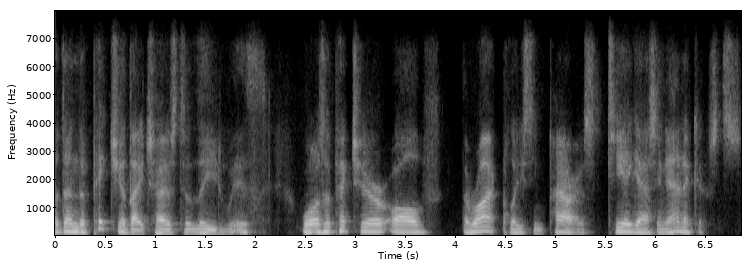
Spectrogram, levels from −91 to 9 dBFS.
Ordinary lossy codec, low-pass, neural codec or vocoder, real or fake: Opus, 32 kbps; 7.2 kHz; codec, 16 kHz, 1 kbps, X-Codec, WavLM features, trained on Multilingual LibriSpeech; fake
